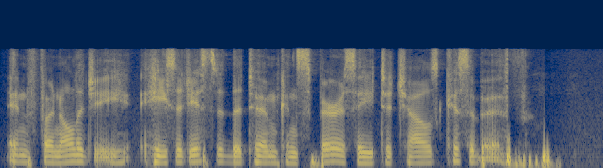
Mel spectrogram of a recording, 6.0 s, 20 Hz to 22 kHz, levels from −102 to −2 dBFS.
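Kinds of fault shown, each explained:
Gain pumping: Quiet and loud passages sit unnaturally close in level and the whole recording sounds squashed and breathing. The likely cause is input gain set far too high for the microphone, with a fast limiter or compressor hauling the level back down by around 20 dB on each loud syllable and releasing it in the gaps.
Short stall from a late packet: Between 0.34 and 0.42 s, one sound is held slightly too long, with a slight buzz or dip, before the speech carries on from exactly where it stopped. A packet arrived late and the jitter buffer ran dry, so the receiver stretched the last audio by about 58 ms to cover the wait. Nothing is lost from the speech, but playback ends up running that much later afterwards.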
